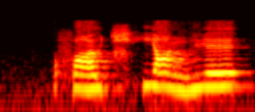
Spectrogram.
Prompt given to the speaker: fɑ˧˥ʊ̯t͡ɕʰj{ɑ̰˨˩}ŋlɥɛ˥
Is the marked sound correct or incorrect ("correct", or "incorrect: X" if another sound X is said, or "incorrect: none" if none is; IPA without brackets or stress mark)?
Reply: incorrect: ɑ˥˩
